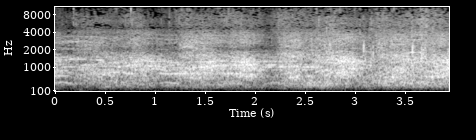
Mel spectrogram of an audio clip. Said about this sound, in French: Non, non, non. Ne craignez. Ne criez pas mon nom. Vous le savez pourquoi il ne faut pas le faire.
